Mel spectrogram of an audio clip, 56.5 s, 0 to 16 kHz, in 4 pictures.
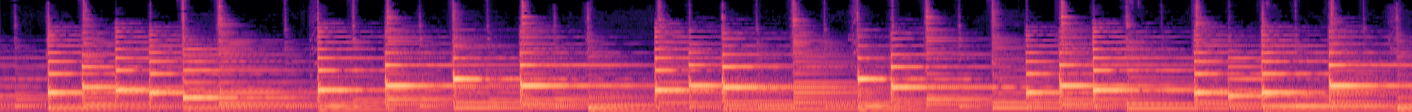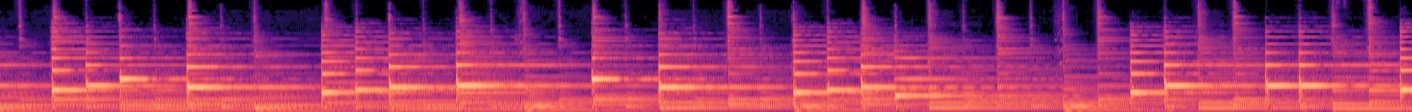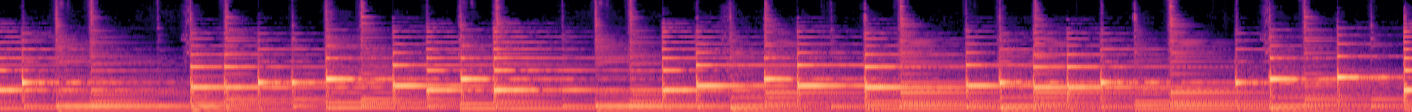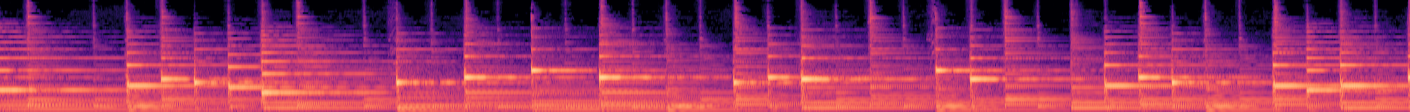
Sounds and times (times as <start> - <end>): Music: 0.0 - 56.4.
